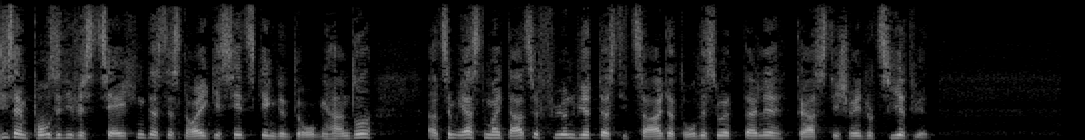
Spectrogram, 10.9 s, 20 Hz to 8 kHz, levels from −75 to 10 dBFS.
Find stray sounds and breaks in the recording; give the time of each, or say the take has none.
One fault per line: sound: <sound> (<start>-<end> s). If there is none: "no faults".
no faults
